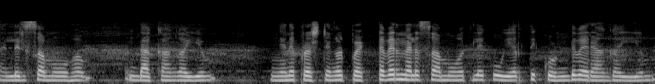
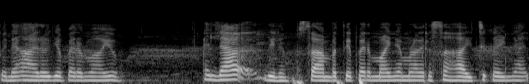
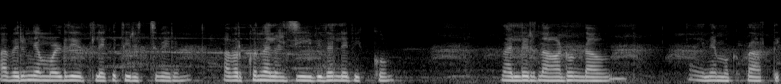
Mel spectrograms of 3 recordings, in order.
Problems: background sounds at intervals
